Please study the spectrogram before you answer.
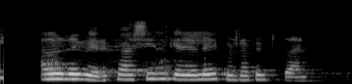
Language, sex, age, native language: Icelandic, female, 13, Icelandic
